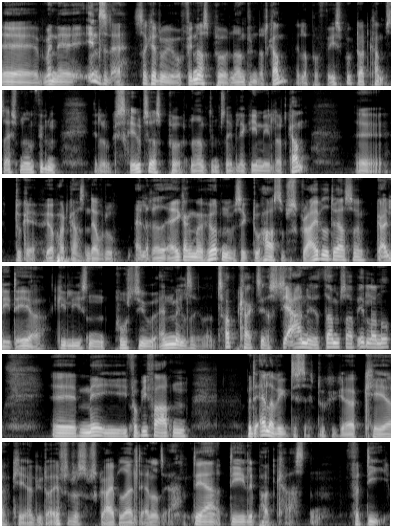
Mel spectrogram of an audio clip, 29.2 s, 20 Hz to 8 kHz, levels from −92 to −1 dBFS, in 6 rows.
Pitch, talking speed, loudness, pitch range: 100 Hz, 195 wpm, -26 LUFS, 90-115 Hz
